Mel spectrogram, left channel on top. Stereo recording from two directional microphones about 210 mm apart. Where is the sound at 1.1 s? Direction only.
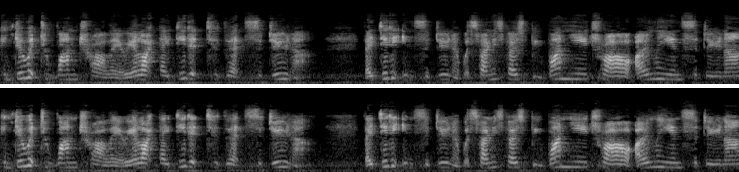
30° right (ahead or behind).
